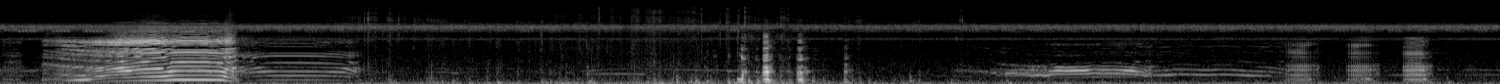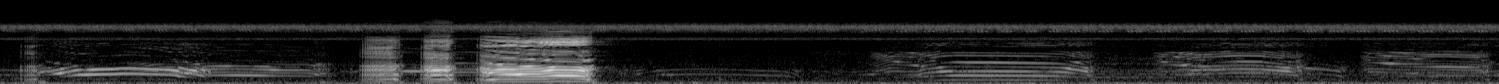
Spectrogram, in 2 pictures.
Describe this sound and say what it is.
close take of male Red-deer running, roaring and grunting.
